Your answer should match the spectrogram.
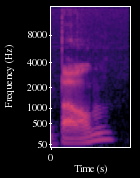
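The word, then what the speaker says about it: Boehm: They lean on things like Barry I've always pronounced it Barry Bow which I think is how it is pronounced but I'm always uncertain.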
